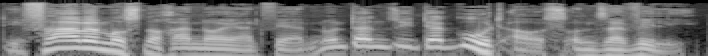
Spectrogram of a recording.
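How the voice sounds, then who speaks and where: A man voicing a jovial, hospitable male fox in a storybook, speaking with cheerful, polite warmth. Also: medium pitch, huge pitch swings, normal speed, creaky, dry recording, clean studio sound, voice pushed up, full character voice. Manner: warm, cheerful, politely formal. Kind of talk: storybook character voice.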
